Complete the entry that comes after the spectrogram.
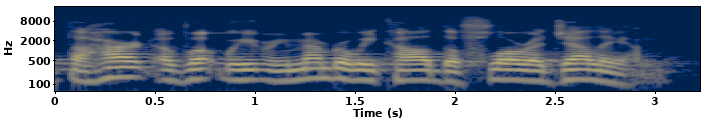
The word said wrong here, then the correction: florilegium: or make that the florilegium. I mispronounced that earlier, and I'm doing it again. The heart of the florilegium, that's F-L-O-R-I-L-E-G-I-U-M, you'll see it in print.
